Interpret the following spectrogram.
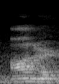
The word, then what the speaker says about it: honor: And we have something called honor, wherein you do not pronounce the letter H as an hour.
